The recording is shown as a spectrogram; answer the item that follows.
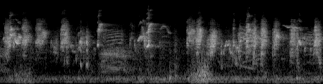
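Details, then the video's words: Blue budgerigars feeding each other, recorded August 13, 2024: dense bursts of bright, scratchy chirps and warbles, rapid and overlapping, with brief pauses and a low steady hum underneath. "Beautiful blue budgies 💙 feeding to each other birds chirping sounds"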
